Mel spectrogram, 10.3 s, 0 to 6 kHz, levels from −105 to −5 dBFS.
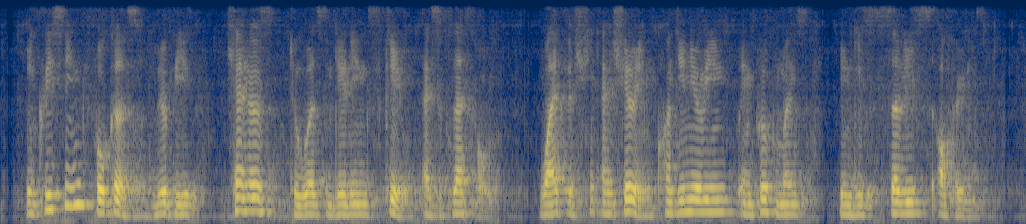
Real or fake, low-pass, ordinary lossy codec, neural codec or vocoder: fake; 5.4 kHz; none; codec, 16 kHz, 4.8 kbps, FACodec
